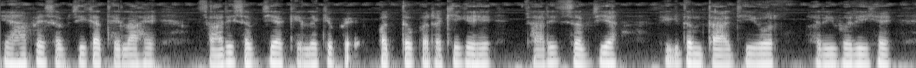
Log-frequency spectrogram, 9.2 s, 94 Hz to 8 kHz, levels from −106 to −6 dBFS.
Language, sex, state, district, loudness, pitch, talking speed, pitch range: Hindi, male, Gujarat, Valsad, -20 LUFS, 115 Hz, 150 wpm, 110-120 Hz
